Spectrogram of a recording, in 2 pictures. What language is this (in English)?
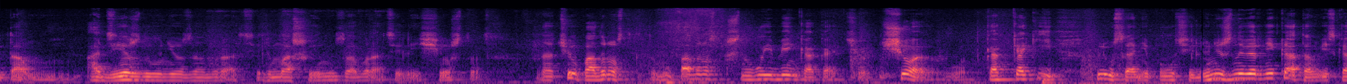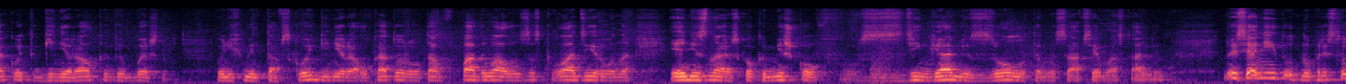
Russian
